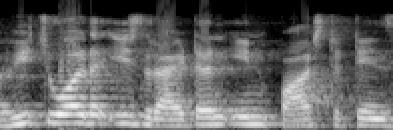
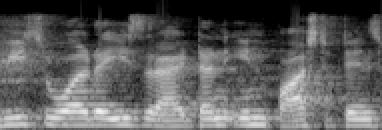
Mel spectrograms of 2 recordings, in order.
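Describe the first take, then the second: First: Slow read-aloud. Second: Repeating the question word by word, very slowly; a second slow reading of the question for the class; slow read-aloud. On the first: Teacher reads exam question aloud. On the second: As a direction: read it again for dictation, slow and even. Teacher repeats exam question. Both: Shown as a demonstration.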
